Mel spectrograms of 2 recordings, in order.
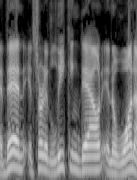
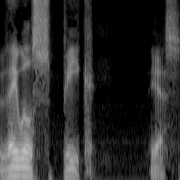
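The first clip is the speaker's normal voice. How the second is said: theatrical, hushed, very soft dramatic delivery; 8 semitones lower, 9 dB quieter than usual. Finishing a list of wrestling matches, said with a dramatic delivery. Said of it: "the way you said that was so dramatic".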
